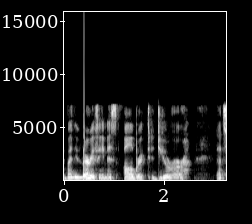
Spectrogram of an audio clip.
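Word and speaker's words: Dürer: in a grieving by the very famous Albrecht Durer that's spelled a-l-b-r-e-c-h-t Durer d-u-r-e-r if you just search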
